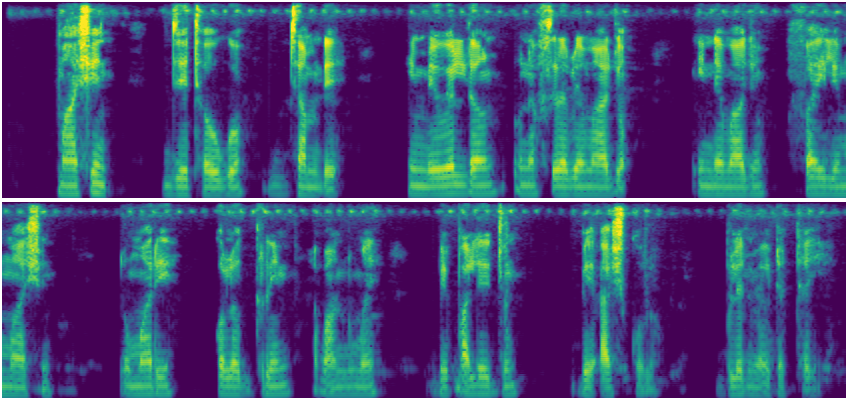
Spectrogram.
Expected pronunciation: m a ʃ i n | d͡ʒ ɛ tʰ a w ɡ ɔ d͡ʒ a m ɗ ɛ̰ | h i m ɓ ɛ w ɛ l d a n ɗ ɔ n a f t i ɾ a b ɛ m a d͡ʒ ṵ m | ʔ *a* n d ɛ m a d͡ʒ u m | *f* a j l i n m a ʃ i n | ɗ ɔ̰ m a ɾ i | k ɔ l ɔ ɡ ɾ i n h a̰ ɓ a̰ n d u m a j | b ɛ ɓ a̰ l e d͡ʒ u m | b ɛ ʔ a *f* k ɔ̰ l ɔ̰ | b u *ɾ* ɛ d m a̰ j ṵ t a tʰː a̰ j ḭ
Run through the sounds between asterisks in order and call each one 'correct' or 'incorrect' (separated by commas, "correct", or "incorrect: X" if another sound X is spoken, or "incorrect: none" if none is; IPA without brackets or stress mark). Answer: incorrect: i, correct, incorrect: ʃ, incorrect: l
